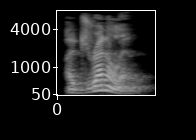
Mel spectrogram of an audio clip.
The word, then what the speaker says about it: adrenaline: Adrenaline. Remember, I here is pronounced in adrenaline.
